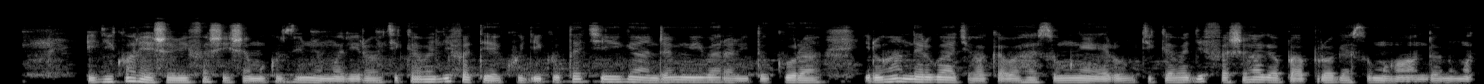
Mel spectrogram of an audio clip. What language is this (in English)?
Kinyarwanda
